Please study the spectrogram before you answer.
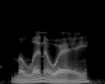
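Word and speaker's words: Melinoë: to be playing as meleno oh let me pronounce the name right meleno right who happens to be the little sister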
